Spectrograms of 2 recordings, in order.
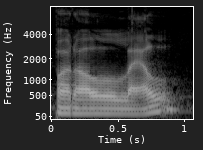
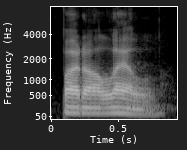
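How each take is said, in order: First: The middle L sound is held long. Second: The middle L sound is short and plain. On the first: This is how it was said long ago. "this was pronounced like a long L" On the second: This is how it is said today. "this doesn't change the sound. It's just like a normal L"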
